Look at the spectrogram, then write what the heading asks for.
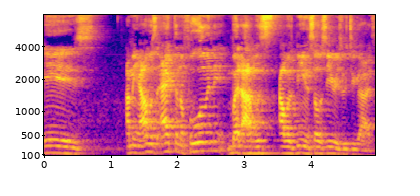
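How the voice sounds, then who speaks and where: A man speaks with an American accent. Audible room echo surrounds his voice. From US Midwest. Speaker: vlogger. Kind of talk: casual vlog talk to camera. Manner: animated.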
